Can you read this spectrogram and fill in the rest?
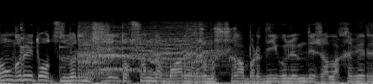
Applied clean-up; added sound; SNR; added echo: none; Chink, clink + Squeak; -1 dB; none.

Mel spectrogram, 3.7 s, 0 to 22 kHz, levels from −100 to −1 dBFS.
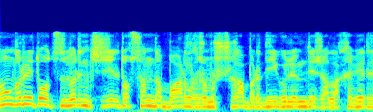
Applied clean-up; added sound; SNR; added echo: none; none; none; none.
